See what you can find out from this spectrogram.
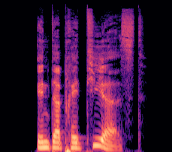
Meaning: second-person singular present of interpretieren
- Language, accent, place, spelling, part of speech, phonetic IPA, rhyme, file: German, Germany, Berlin, interpretierst, verb, [ɪntɐpʁeˈtiːɐ̯st], -iːɐ̯st, De-interpretierst.ogg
